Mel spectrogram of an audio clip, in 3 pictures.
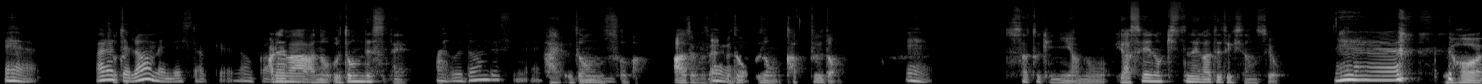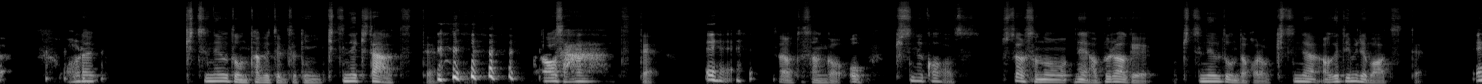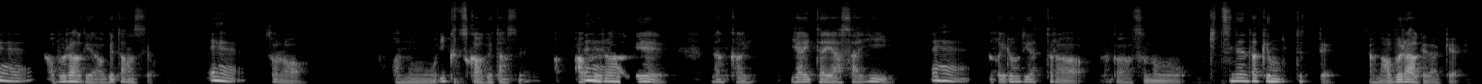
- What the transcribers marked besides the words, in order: surprised: "へえ"; chuckle; laugh; laughing while speaking: "ええ"; chuckle
- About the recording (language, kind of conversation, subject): Japanese, unstructured, 昔の家族旅行で特に楽しかった場所はどこですか？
